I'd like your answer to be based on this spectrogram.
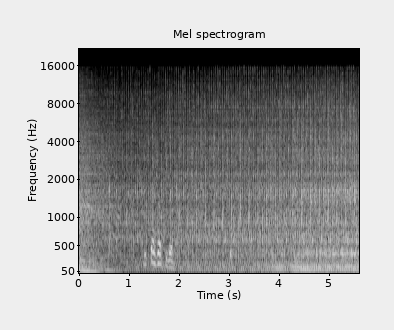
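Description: A 1976 Mercedes 240D diesel engine idles steadily close by with a low, rough knocking throb, while people talk over it.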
